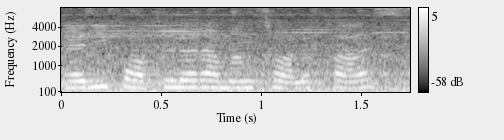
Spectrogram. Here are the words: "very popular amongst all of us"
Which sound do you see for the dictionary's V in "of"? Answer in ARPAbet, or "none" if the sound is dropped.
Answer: P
